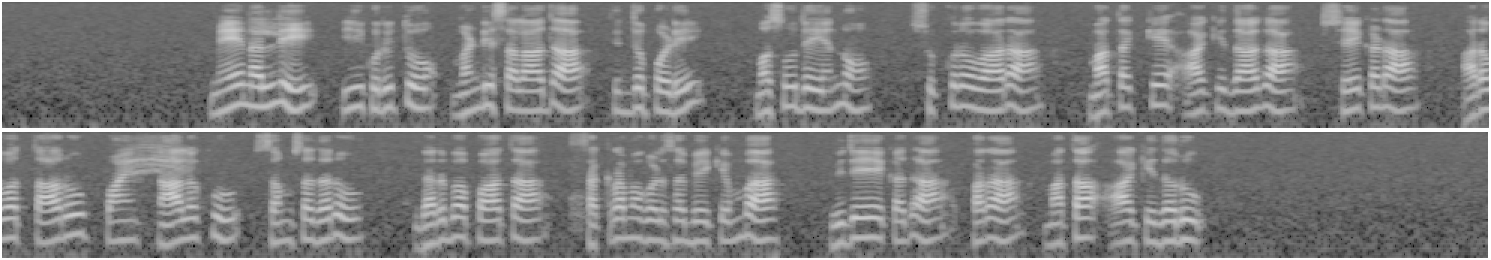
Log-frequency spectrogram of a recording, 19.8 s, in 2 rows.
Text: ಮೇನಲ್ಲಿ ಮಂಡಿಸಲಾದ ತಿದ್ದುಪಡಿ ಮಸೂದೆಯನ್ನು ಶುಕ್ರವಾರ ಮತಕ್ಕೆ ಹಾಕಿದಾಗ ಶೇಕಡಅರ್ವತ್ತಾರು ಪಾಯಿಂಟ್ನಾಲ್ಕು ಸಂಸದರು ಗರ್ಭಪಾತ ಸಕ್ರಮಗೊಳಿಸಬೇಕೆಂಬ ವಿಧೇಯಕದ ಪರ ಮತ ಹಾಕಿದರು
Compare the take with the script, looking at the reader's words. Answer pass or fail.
fail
